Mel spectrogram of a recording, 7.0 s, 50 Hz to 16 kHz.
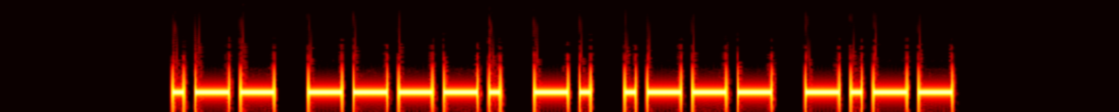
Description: Morse code, heard as a keyed tone, about 17 wpm, 700 Hz. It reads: W9NJY
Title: Call Signs - 17wpm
